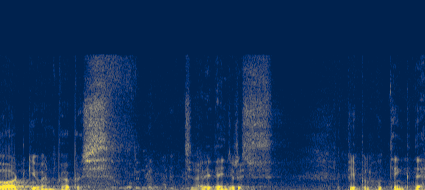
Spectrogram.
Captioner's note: laughter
